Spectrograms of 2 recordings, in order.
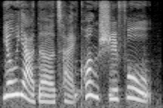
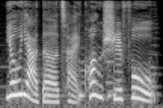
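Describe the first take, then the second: No difference in how they are said.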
